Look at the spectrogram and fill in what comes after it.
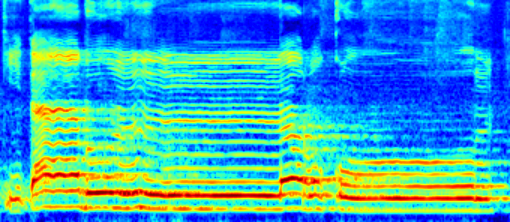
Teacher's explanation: میم مشدد غنہ ہوگا میم میں, را پر ہوگی, قاف کی آواز موٹی ہوگی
